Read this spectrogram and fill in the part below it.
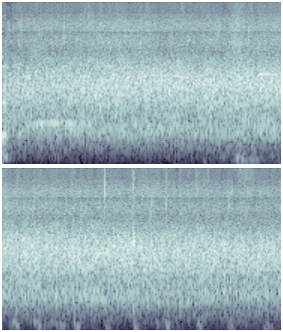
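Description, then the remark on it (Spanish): A crowd bursts into sustained applause for the show La Ruina, loud and steady from start to finish, with dense overlapping claps and no voices standing out. “¡Aplauso para La Ruina de Nacho García!”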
